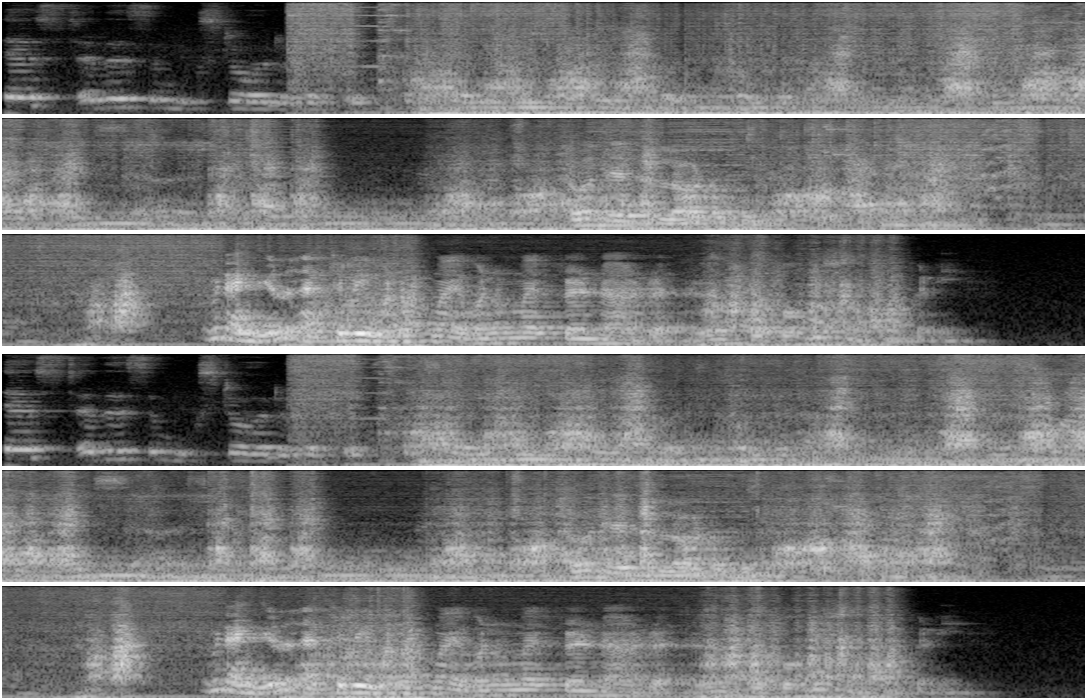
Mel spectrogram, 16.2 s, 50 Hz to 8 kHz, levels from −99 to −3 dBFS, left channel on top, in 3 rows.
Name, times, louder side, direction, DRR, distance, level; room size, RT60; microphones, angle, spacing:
voice 1, 0.0-4.2 4.9-8.3 10.6-11.1 11.8-12.2, equal, 40° right, 0.9 m, -37 dB
sound 1, 1.4-6.9 8.3-12.8, left 3 dB, 75° left, 1.3 m, -34 dB
sound 2, 1.7-15.3, right 2 dB, 90° right, 2.0 m, -28 dB
sound 3, 2.1-9.3, right 1 dB, 70° right, 0.5 m, -27 dB
voice 2, 8.2-10.3 11.8-15.6, left 2 dB, 15° left, 0.5 m, -24 dB
6.0 x 2.1 x 2.3 m
head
